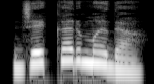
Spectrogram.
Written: ಜೆಕರ್ಮದ

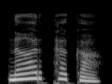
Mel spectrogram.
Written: ನೀರ್ತೆಗೆ

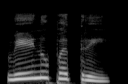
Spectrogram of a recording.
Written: ವೇಣುಪತ್ರಿ

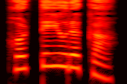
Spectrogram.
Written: ಹೊಟ್ಟೆಯುರಕ

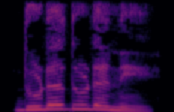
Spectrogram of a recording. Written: ದುಡುದುಡನೆ

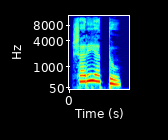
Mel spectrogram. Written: ಶ್ರೀಯುತ

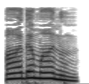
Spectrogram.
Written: ಆದಮಾನುಂ

